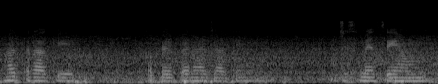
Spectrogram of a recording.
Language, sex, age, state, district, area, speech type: Urdu, female, 30-45, Uttar Pradesh, Muzaffarnagar, urban, spontaneous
